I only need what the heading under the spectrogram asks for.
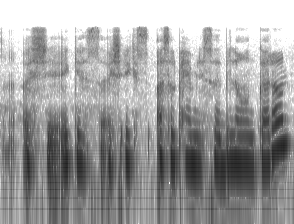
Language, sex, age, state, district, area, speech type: Kashmiri, female, 18-30, Jammu and Kashmir, Kupwara, rural, spontaneous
